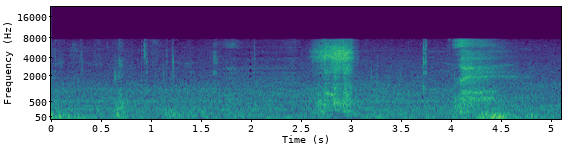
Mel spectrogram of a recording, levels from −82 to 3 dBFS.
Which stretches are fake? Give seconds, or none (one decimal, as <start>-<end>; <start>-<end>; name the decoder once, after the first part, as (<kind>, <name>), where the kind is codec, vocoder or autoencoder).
1.7-2.5 (codec, SNAC)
